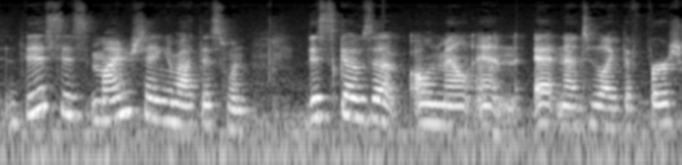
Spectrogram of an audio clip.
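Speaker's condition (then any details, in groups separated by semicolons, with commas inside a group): No condition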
